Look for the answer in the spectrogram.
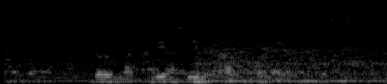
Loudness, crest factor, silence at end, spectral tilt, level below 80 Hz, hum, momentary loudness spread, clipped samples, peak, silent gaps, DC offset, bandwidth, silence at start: -45 LUFS; 18 dB; 0 s; -7.5 dB/octave; -72 dBFS; none; 15 LU; under 0.1%; -26 dBFS; none; under 0.1%; 11.5 kHz; 0.05 s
